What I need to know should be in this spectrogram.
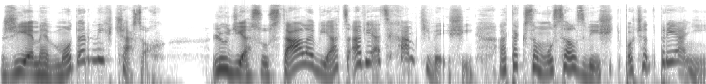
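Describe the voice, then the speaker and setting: A woman puts on a character voice with a fairly high pitch and very wide pitch swings. Her tone has a rumbling quality. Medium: read story. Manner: cranky, grumbling.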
